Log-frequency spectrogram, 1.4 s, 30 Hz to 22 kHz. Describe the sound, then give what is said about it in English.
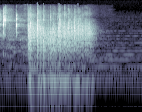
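Two quick clicks, then a bright rattling clatter for under a second as dice are rolled across a hard surface for a power roll, landing on 64, before it stops and leaves only a faint background hum. “Dice don't fail me now.”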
